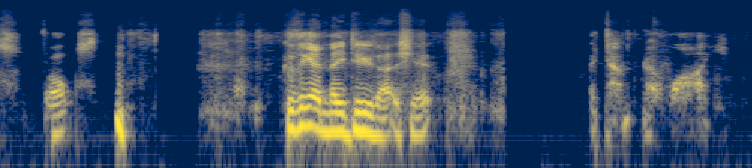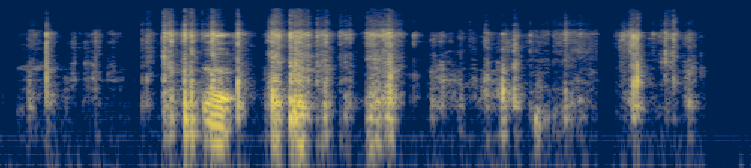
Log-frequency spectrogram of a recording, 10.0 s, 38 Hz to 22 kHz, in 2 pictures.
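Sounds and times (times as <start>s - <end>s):
speech: 0.0s - 3.3s, 4.0s - 4.9s, 6.3s - 7.0s
cardboard box being torn open: 6.0s - 9.7s.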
